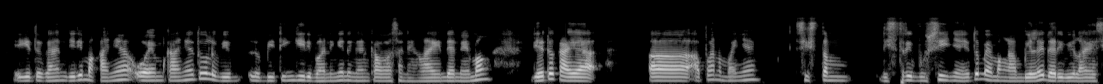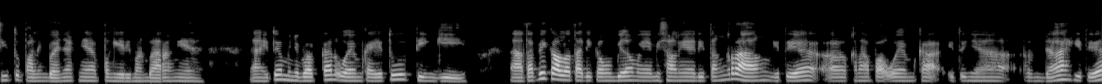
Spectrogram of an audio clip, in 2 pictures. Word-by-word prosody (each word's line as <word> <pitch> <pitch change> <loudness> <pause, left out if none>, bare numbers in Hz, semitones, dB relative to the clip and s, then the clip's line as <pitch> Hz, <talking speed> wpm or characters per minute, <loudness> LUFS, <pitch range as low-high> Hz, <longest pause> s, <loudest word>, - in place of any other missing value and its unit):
kayak 170 - -2
gitu 180 - -1
kan. 175 +2 -1
Jadi 180 +3 0
makanya 195 +4 -1
UMK-nya 185 +2 +1
itu 265 - +4
lebih 180 -9 -1 0.2
lebih 175 -1 -3
tinggi 190 +1 -2
dibandingkan 170 +2 -2
dengan 170 -1 -6
kawasan 165 0 -3
yang 155 0 -10
lain. 160 +1 0
Dan 165 - +1
memang 210 +9 +2 0.4
dia 180 - +4
itu 255 - +7
kayak, 170 -3 +6 0.6
eee, 175 -1 +7
apa 195 +5 -4
namanya 205 +3 -6 0.3
sistem 185 -1 -3 0.3
distribusinya 180 +2 -2
itu 165 - 0
memang 185 -5 0
ngambilnya 160 +6 +2
dari 170 -2 +4
wilayah 160 0 0
situ 195 +5 -5
paling 165 -1 -3
banyaknya 170 +2 -2
pengiriman 160 -2 -3
barangnya. 155 0 -2 0.5
Nah - - 0
itu 225 +8 0
yang 220 - -2
menyebabkan 180 +4 +1
UMK 170 -2 0
itu 230 +1 +1
tinggi. 160 -4 -2 0.5
Nah 160 0 +3
tapi 215 +10 +3
kalau 225 -5 +9
tadi 180 0 +2
kamu 175 0 0
bilang 190 +1 +3
me 175 -1 -3
misalnya 180 0 -1
di 175 - -2
Tangerang 190 -1 +4
gitu 175 +1 -1
ya, 195 +1 +2
eee, 165 0 -3
kenapa 175 0 -2
UMK 170 0 -3
itu - - -8
nya 85 0 -5 0.2
rendah 170 +5 0
gitu 185 -1 0
175 Hz, 165 wpm, -21 LUFS, 165-190 Hz, 0.6 s, kalau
